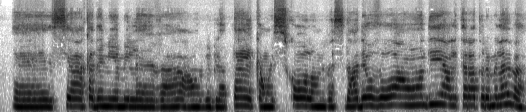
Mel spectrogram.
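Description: Here a woman speaks at a fairly quick pace and a fairly high pitch. Her intonation is fairly even. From Brazil, Sergipe interior (Capela). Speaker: writer. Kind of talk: radio interview. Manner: hesitant filler-heavy.

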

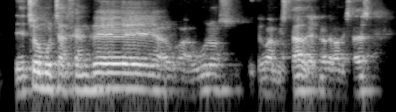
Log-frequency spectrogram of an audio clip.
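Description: A man with an ordinary speaking voice talks at medium pitch and a moderate pace. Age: 40s. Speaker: tattoo artist. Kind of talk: interview. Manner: casual, repetitive false starts.

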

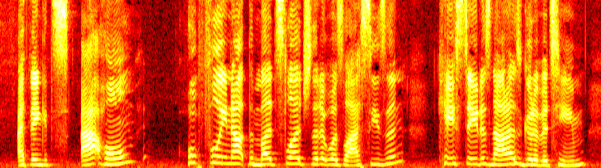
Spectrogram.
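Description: A woman's high, raised and projected voice, bright and sharp in tone, with ordinary pitch variation and a fairly quick pace. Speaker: college radio sports host. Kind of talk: casual chat.

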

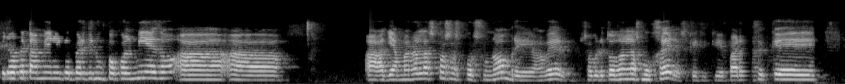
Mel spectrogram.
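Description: This woman has a plain, everyday voice with fairly high pitch. She speaks at a fairly slow pace with fairly even intonation. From Asturias, Spain. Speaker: novelist. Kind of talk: live-streamed book presentation interview. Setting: video call livestream.

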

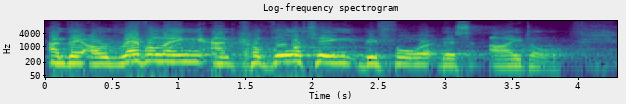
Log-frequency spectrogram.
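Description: A high-pitched man's voice at a very slow pace with lively intonation over noticeable background noise. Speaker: preacher. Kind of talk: sermon. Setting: church.

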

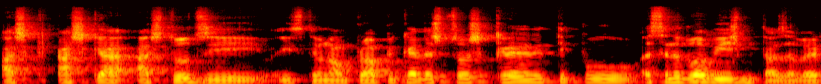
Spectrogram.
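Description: A plain, everyday voice with ordinary pitch variation at a moderate pace. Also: man. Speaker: podcast co-host. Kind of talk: casual chat. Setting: kitchen.

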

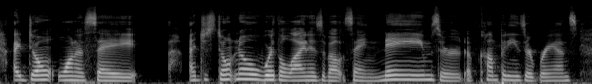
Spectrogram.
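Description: With an American accent, a woman speaks at a medium pitch and moderate pace with ordinary pitch variation, recorded very cleanly against a silent background. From Wisconsin, US Midwest. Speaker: podcast co-host. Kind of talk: casual chat.

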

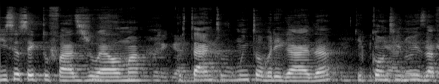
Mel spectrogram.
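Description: With noticeable background noise, a woman of medium pitch speaks with fairly even intonation. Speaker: podcast host. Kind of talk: casual interview chat. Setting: guest's dance studio.

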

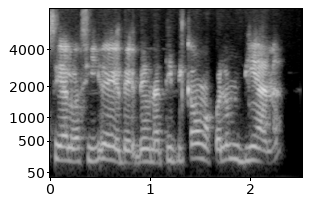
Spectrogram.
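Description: This woman's voice sits fairly high in pitch. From Colombia. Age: 20s. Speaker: social media creator and mother. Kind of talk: casual chat. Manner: animated.

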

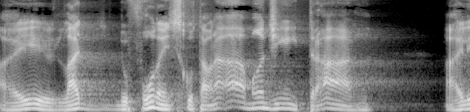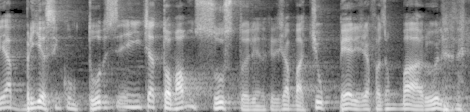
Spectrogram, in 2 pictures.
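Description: A man's somewhat breathy, medium-pitched voice at a fairly quick pace, with lively intonation over a quiet background. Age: 30s. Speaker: podcaster. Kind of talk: casual nostalgic storytelling monologue.

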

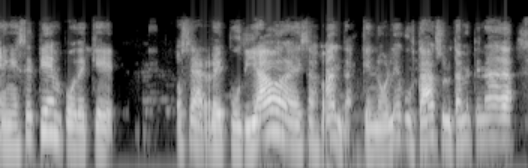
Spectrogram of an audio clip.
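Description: Moderate pace, ordinary pitch variation and a normal speaking voice, all in a dry, close sound without echo. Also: man. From Venezuela. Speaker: podcast co-host. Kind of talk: casual chat.

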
